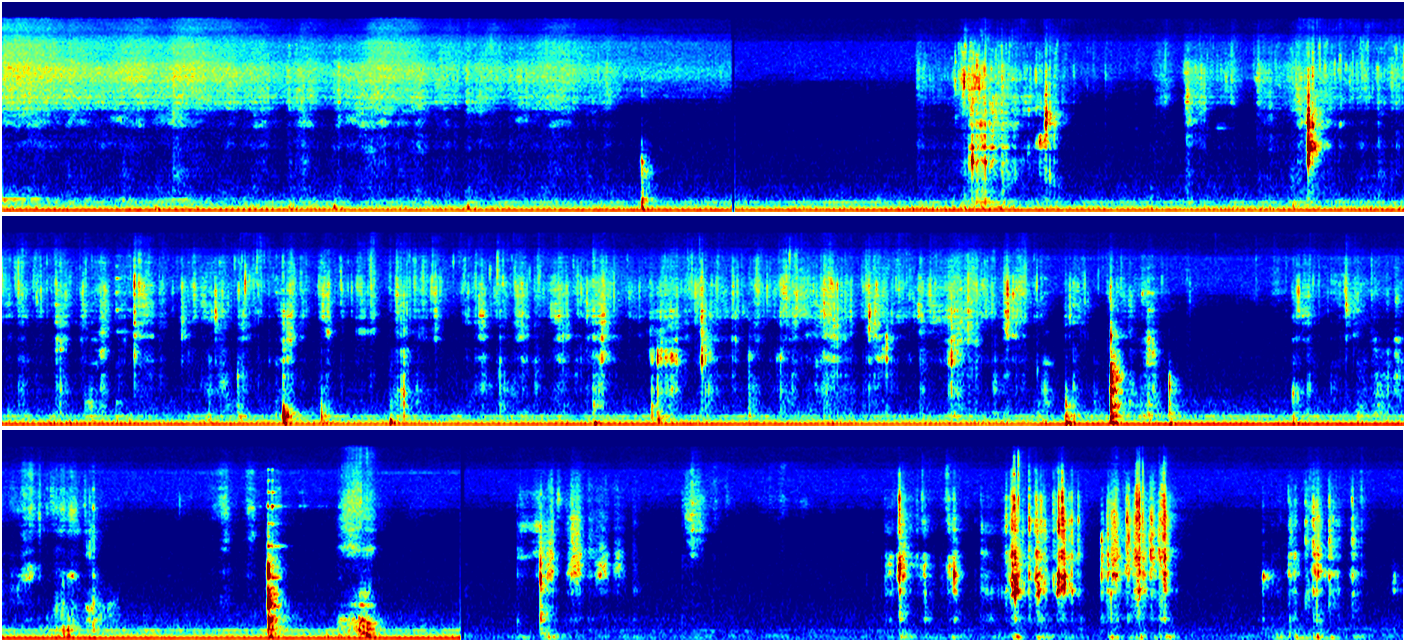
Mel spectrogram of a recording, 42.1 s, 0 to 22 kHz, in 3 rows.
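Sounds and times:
spoon scraping sticky batter: 11.6 - 25.8.

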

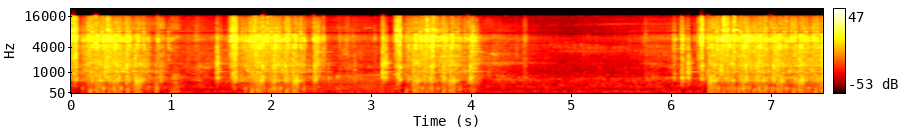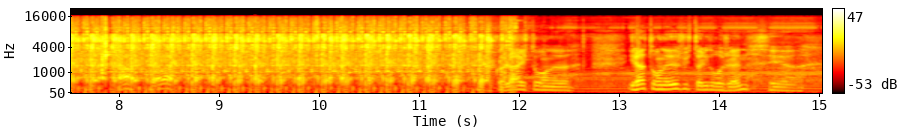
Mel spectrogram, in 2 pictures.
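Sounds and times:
small engine pull-started and running: 0.0 - 4.2, 6.0 - 12.8.

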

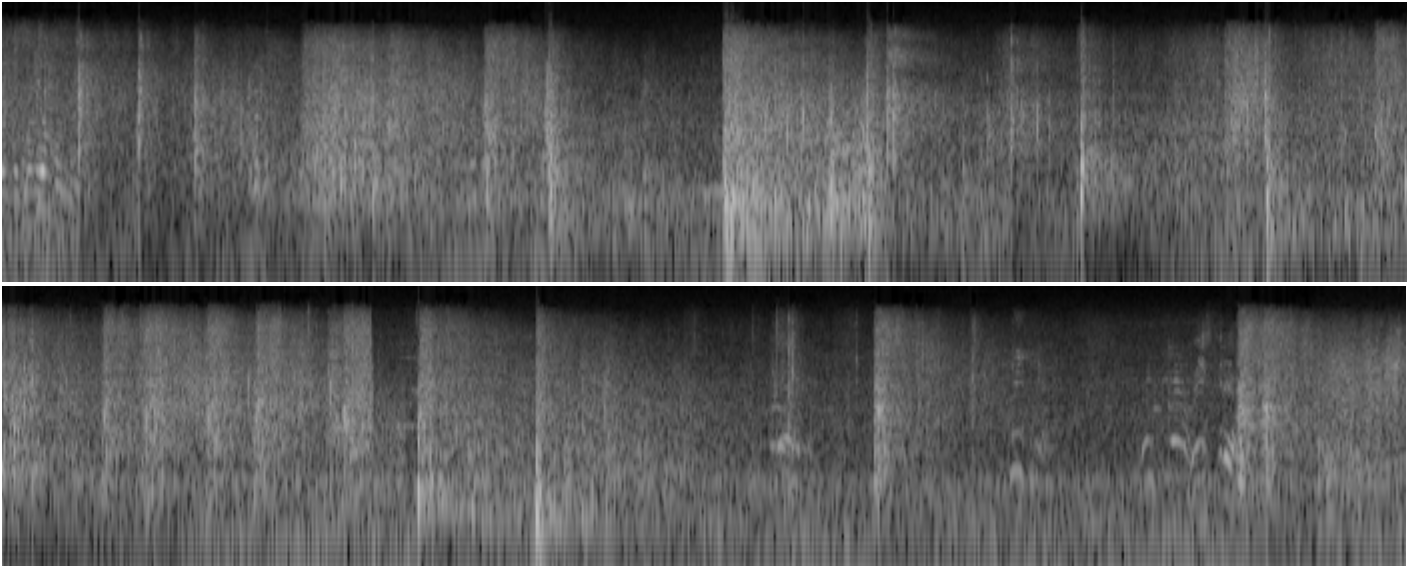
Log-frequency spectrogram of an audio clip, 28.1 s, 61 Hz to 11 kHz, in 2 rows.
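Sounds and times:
crackle of gunfire: 0.0 - 24.3, 26.3 - 28.0
explosions: 0.0 - 24.4, 25.9 - 28.0
gunfire reports: 12.2 - 20.6, 26.4 - 28.0.

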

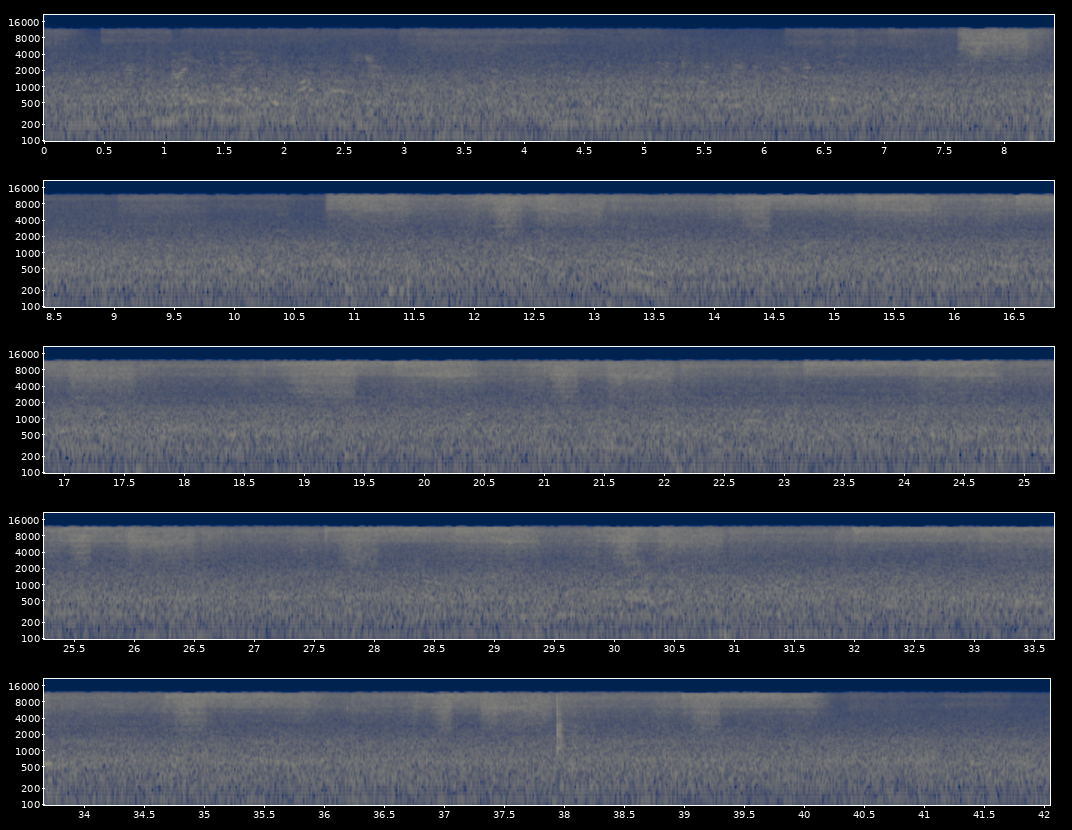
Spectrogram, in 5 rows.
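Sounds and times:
compressed air hissing: 6.5 - 9.6, 10.8 - 40.3.

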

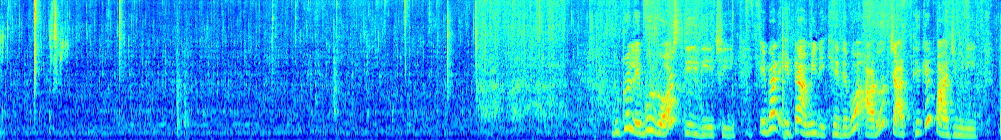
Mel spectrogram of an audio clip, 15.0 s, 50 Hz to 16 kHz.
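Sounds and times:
chutney simmering with pops: 0.0 - 15.0
spatula stirring and scraping pan: 7.1 - 15.0.

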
